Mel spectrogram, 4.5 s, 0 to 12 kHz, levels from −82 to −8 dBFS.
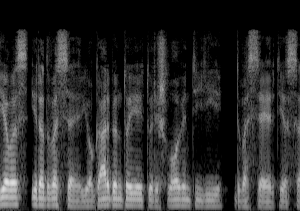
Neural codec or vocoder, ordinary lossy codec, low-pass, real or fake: codec, 16 kHz, 2 kbps, FunCodec, trained on LibriTTS, 25 frames a second; AAC, 32 kbps; 7.2 kHz; fake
